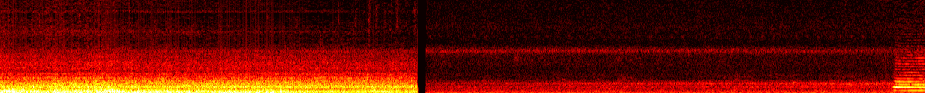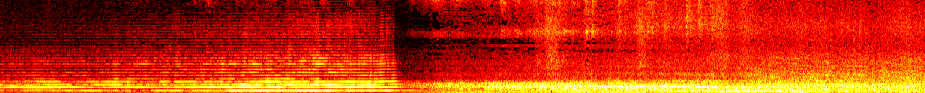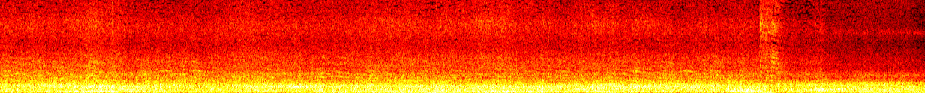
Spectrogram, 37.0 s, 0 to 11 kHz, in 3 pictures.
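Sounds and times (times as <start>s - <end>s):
train wheels rushing on rails: 17.8s - 37.0s
clickety-clack over rail joints: 22.6s - 36.9s.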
